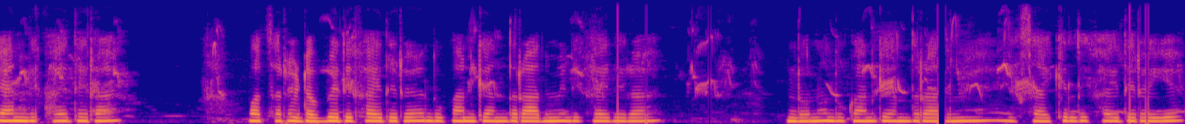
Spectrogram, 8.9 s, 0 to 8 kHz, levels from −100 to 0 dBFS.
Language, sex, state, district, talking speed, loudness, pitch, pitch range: Hindi, female, Bihar, Araria, 210 wpm, -29 LUFS, 225 Hz, 220-230 Hz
